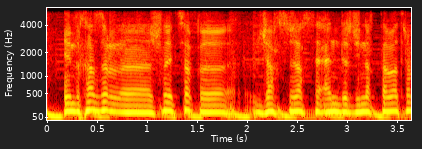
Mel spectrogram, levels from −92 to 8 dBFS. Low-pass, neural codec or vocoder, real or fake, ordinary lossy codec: 5.4 kHz; none; real; none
